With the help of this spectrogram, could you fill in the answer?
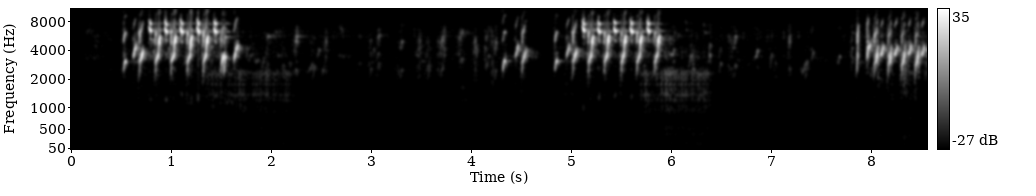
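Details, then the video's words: A captive-bred European goldfinch sings three short phrases, each a quick string of high, sweet twittering notes lasting about a second, separated by silences of a few seconds. A soft low rumble sits beneath the phrases. "Goldfinch carduelis singing"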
